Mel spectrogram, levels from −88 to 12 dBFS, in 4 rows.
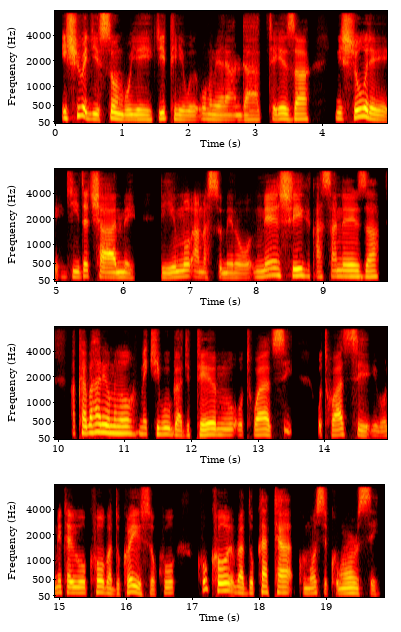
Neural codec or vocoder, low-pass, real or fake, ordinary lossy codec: codec, 16 kHz, 0.5 kbps, X-Codec, HuBERT features, trained on balanced general audio; 7.2 kHz; fake; MP3, 64 kbps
